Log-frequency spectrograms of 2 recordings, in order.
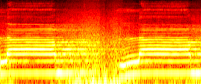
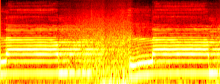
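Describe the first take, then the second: The two takes are said the same way.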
